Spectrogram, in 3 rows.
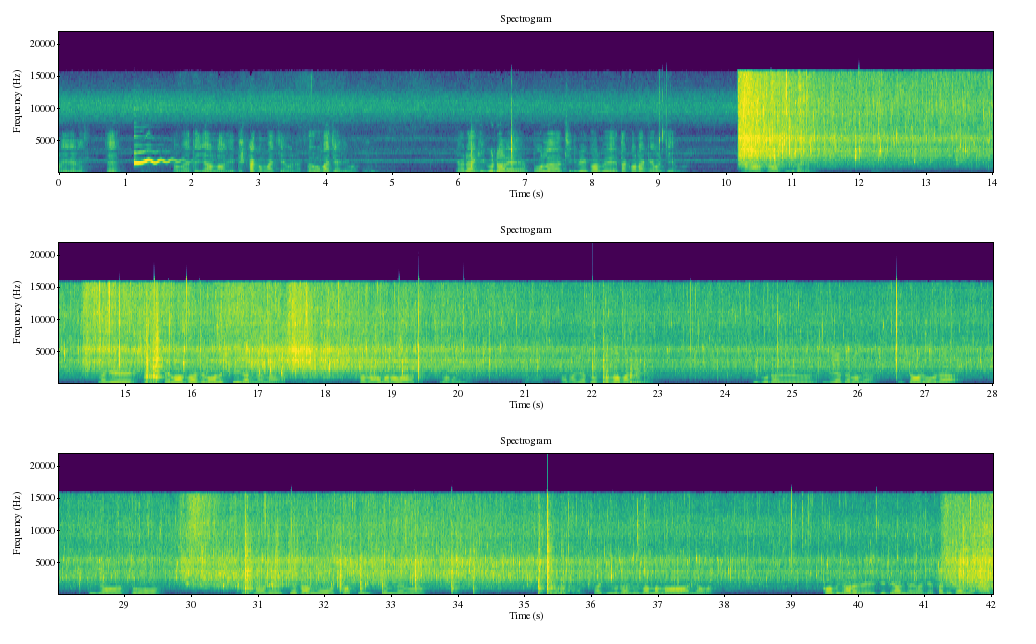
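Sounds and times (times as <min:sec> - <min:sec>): man talking: 0:01.7 - 0:04.6, 0:10.3 - 0:11.4, 0:14.6 - 0:17.4, 0:18.5 - 0:20.2, 0:21.6 - 0:23.0, 0:24.4 - 0:27.6, 0:28.5 - 0:29.6, 0:30.8 - 0:33.6, 0:35.3 - 0:37.9, 0:39.5 - 0:42.0
onions sizzling in hot oil: 0:10.2 - 0:42.0.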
